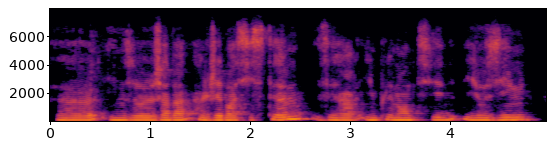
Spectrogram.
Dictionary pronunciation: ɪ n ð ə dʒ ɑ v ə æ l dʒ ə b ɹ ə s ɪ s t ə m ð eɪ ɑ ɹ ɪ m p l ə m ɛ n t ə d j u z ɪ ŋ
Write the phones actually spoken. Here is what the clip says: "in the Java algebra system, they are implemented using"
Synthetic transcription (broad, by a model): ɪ n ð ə ʒ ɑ b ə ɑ l ʒ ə b ɹ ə s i s t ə m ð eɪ ɑ ɹ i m p l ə m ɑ n t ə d j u z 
